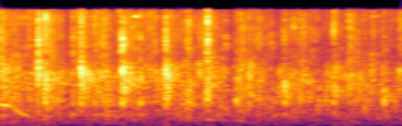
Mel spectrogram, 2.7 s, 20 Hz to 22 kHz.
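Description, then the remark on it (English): A church audience applauds steadily, celebrating 55 people giving their hearts to Jesus across the church's three locations. A dense wash of many hands claps at a lively, even level throughout, with no voices standing out. “Come on, clap one more time.”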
